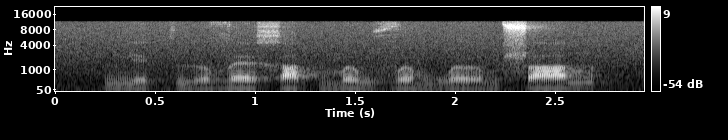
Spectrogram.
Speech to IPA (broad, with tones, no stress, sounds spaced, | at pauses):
ɲ e˨˩˨ k ɨ˨˩˨ ə̯ v ɛ˨˩ x a˨˩ t̚ m ə˨˩ w v ə˨˩ m w əː˨˩˨ m ʂ a˧˥ n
